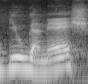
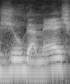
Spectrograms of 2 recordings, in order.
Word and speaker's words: Gilgamesh: O Épico de Gilgamesh, ou Bilgamesh, ou Gilgamesh, que seria a pronúncia em português.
